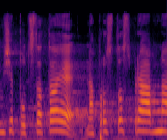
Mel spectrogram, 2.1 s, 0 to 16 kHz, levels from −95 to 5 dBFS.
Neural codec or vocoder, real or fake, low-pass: none; real; 10.8 kHz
